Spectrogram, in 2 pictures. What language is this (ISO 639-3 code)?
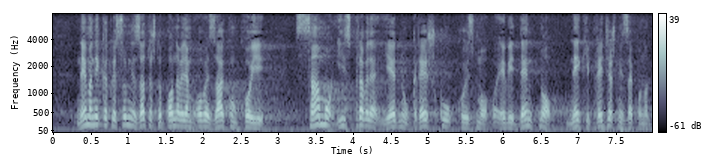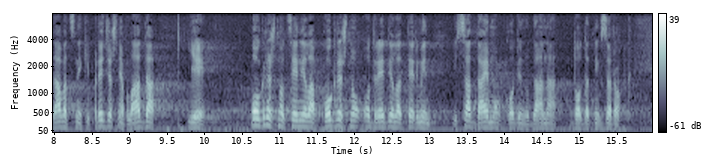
srp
